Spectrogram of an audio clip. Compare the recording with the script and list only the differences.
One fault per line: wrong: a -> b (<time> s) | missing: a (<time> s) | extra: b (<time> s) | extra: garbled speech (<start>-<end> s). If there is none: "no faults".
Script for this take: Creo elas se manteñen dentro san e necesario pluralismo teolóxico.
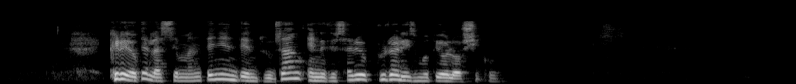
no faults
